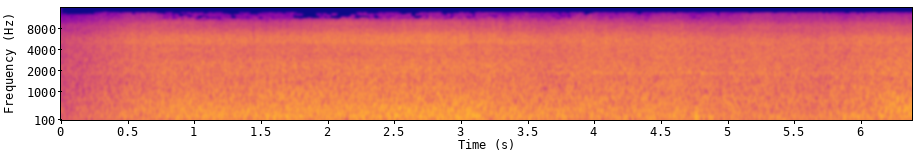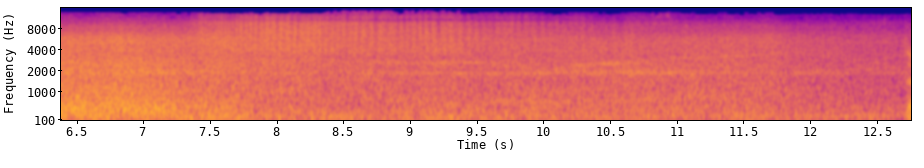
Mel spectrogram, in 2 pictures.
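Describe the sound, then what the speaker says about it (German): Loud, continuous roar of ocean waves crashing and churning nearby, a dense wash of surf with slow swells in intensity and no voices. "Diese Wellen hier, die könnten Mauern zerbrechen."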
